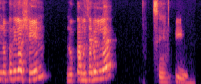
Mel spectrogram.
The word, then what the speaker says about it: ش: এই হরফের নাম শিন।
